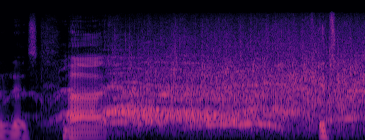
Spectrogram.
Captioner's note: cheers and applause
